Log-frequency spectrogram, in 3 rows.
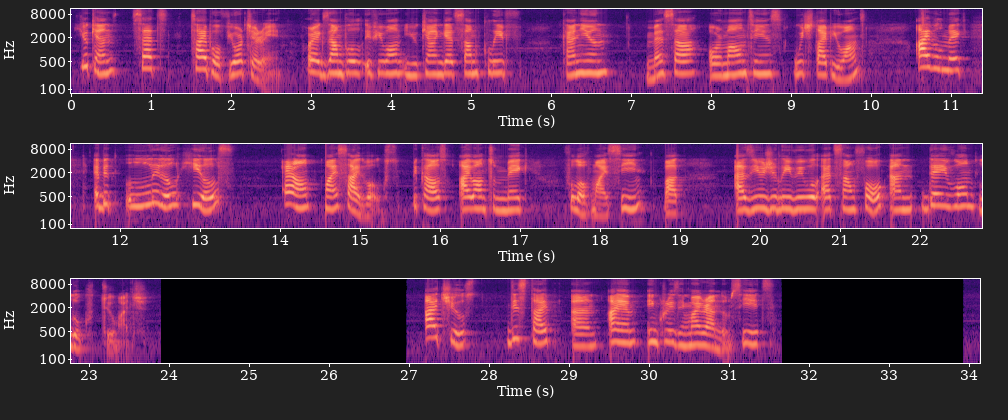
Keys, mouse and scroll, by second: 0.0-2.5 drag, 5.5-7.6 drag, 9.3-11.8 drag, 12.8-13.1 middle drag, 13.6-14.0 middle drag, 15.3-18.0 drag, 18.3 middle click, 18.8 shift+middle click, 19.0 middle click, 21.4-21.8 middle drag, 24.3-26.1 drag, 26.3 middle click, 29.5-32.3 drag, 33.6-34.1 drag.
